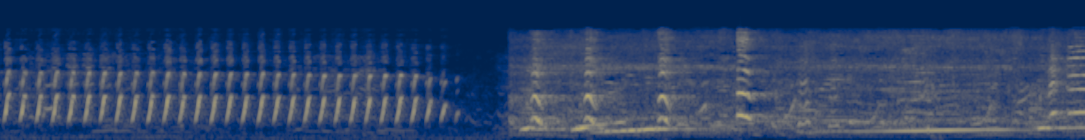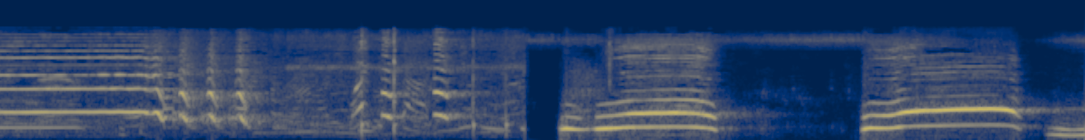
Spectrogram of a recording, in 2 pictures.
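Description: A run of varied monkey calls: a fast buzzing trill, chattering squeals, then wavering tonal hoots.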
